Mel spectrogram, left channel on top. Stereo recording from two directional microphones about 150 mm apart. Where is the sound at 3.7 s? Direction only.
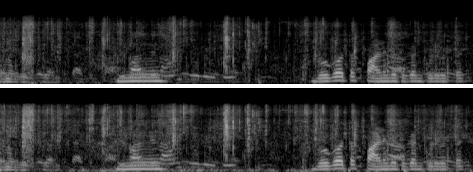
10° right (ahead or behind).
